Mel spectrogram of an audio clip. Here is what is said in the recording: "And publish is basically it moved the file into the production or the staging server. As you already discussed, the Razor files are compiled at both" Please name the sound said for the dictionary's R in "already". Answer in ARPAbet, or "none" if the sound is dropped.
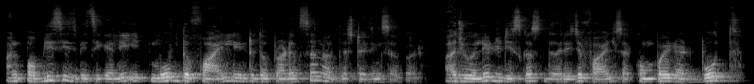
none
